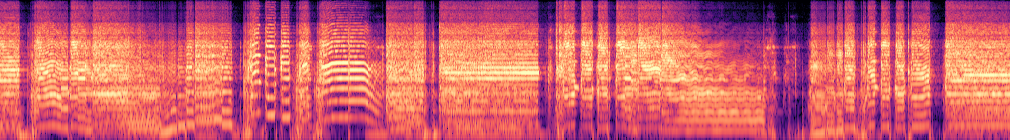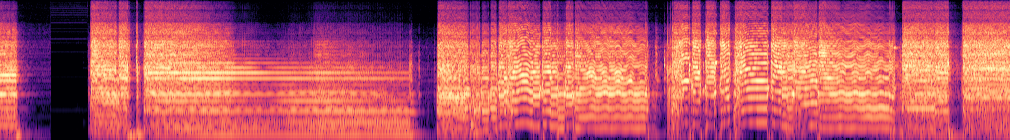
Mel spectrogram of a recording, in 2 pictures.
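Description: Electric guitar, a Harley Benton Fusion II, played through a Danelectro Billionaire Pride of Texas overdrive pedal set with its volume at maximum and its gain at minimum, so the pedal drives the amp into overdrive. The phrases have many string bends and vibrato, with one short break about halfway through.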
